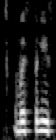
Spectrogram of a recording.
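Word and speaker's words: Vestris: Вестрис — ударение итальянское. На итальянском языке очень часто именно на последний, на второй слог ударение. Для нашего русского менталитета все-таки чаще ударение спереди, поэтому вот здесь такая немножко игра слова, и на русском нам удобнее все-таки слышать и читать Вестрис.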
